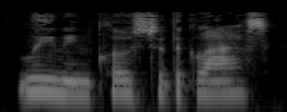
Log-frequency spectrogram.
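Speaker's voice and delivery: usual speaking voice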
